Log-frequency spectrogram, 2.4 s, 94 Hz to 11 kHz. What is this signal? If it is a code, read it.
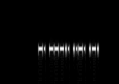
Morse code, heard as a keyed tone, about 46 wpm, 700 Hz. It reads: N8FR
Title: USA Call Signs - 4 Characters - 45wpm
